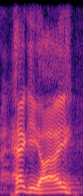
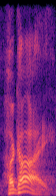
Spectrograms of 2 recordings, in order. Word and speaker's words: Haggai: this particular book is it's not Haggai, it's Haggai, okay? All right, so you'll hear me pronounce it today, Haggai, not Haggai, but most of us probably grew up calling it Haggai, didn't we? Right. I don't know how that extra I got in there, but somehow or other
